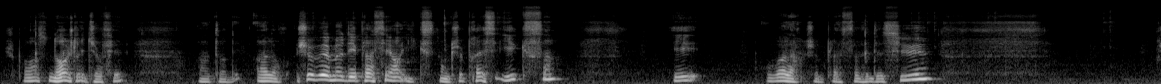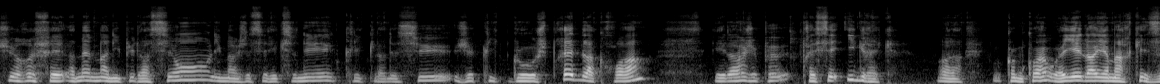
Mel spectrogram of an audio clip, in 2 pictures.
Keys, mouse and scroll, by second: 1.7-3.0 drag, 4.4 x, 7.5-8.8 drag, 8.8-9.6 scroll down 1, 9.6-10.0 scroll down 1, 10.0-12.8 scroll up 1, 15.0 click, 17.1 click, 20.0 y.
